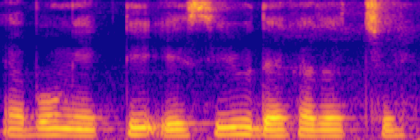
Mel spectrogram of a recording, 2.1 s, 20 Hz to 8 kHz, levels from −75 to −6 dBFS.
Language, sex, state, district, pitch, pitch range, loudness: Bengali, male, Tripura, West Tripura, 130 Hz, 125-140 Hz, -16 LUFS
